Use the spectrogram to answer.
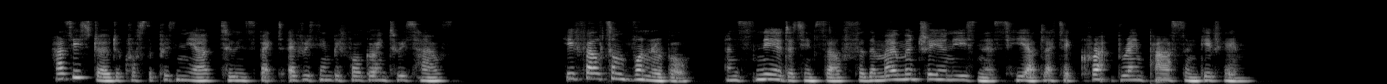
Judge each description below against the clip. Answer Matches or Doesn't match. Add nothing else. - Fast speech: Doesn't match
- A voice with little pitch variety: Doesn't match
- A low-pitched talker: Doesn't match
